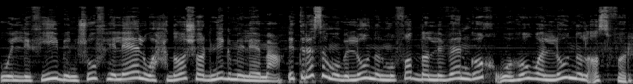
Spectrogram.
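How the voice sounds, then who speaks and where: Music plays in the background as a woman speaks in an Egyptian accent. Her pitch is fairly high, her intonation lively and her pace moderate. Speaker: voice-over artist. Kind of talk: educational documentary narration.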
